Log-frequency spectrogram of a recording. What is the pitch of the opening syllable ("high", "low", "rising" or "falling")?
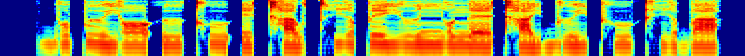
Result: rising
